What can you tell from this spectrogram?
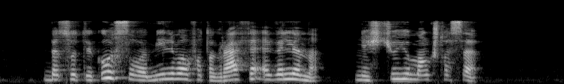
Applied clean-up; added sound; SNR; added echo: none; none; none; none.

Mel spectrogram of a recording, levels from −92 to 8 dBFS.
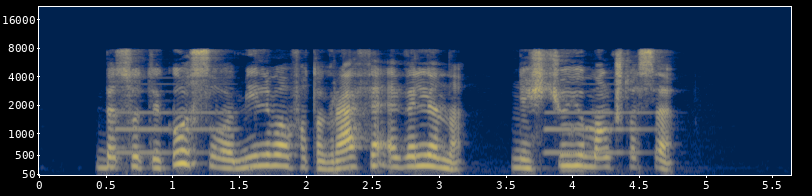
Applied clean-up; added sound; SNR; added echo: neural mask model RNNoise.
